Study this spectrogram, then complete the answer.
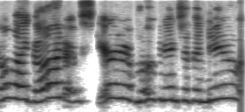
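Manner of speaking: high-pitched mock panic; acted fear. Voicing a viewer scared of moving into the new, mock-frightened. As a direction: play someone fretting, pitch jumping well up. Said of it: "we can easily go into fear".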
